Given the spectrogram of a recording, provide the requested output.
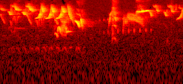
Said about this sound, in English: The Dawn Chorus, recorded at Iowa's Kettle Hole State Preserve at that transition in time when the night ends and the sun begins to rise. It starts slowly, builds subtly, and then breaks into full symphonic splendor just as day fully breaks.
